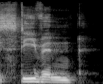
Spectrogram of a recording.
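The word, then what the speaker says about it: Stjepan: So it will be written by Joshua Williamson, and the art will be by Stejepan Sejic, I believe is how you say it. – It's like, that's the, I forget where he's from, but that's the way you say Steven in that language.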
